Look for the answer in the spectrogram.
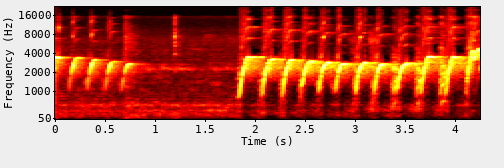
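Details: Blue-winged leafbird in a lively 'gacor' full song. A fast run of sharp down-slurred notes repeats about three times a second, pausing briefly before resuming with a higher, stronger series of notes.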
